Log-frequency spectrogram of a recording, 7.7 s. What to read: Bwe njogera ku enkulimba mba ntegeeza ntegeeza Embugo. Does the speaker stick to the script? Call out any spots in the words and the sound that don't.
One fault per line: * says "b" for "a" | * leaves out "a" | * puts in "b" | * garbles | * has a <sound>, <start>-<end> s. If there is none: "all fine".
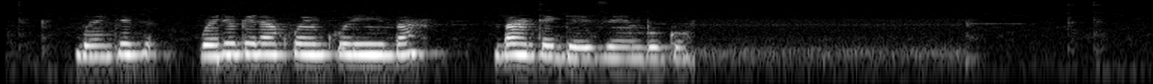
* leaves out "ntegeeza"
